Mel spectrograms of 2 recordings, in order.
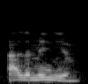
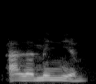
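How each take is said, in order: First: It is said the British and Irish way. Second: The same.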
